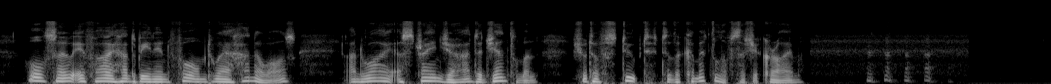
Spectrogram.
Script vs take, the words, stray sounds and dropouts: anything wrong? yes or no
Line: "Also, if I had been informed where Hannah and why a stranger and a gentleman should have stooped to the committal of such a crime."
yes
